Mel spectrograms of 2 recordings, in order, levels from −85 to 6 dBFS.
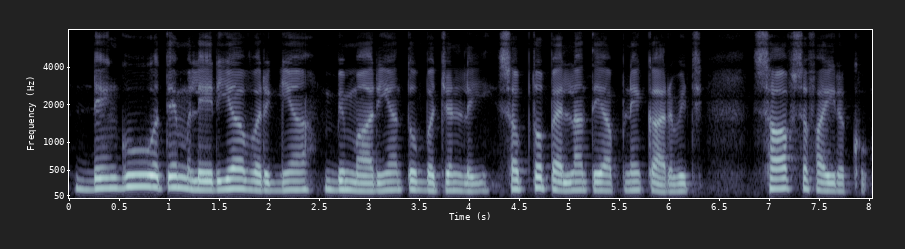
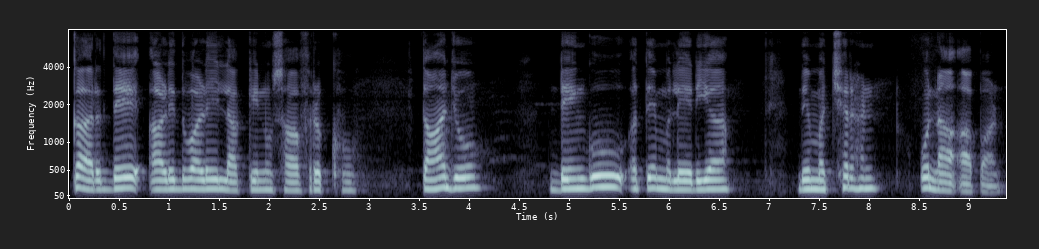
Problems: background conversations at intervals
